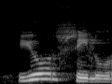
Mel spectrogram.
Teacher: یرسل را ساکن ما قبل ضمہ ہے تو پر پڑا جائے گا، را جبکہ سین پہ سیٹی کو واضح کرتے ہوئے حرکت کو لمبا نہیں کریں گے، نہ ہی لام کی پیش کو۔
